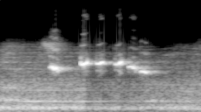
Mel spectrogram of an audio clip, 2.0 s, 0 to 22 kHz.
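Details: Yellow-vented bulbul learning different songs, recorded 14 September 2021; a brief run of clear whistled notes rising then gently falling, linked into one smooth phrase over a faint low hum.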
